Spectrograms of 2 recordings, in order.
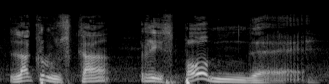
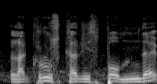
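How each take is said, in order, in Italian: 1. È detta con intonazione marcata ed enfatica. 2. È detta in modo piatto, senza intonazione marcata. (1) "se noi gli diamo una certa intonazione" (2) "può essere preso così con valore neutro, senza intonazioni"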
